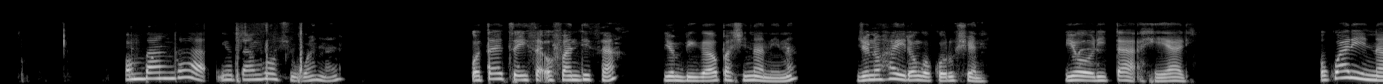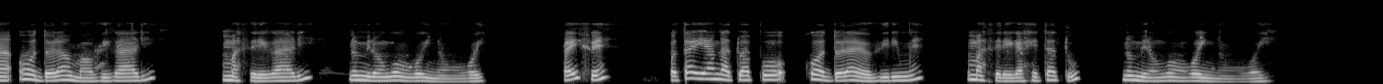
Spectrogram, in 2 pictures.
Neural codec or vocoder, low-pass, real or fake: none; 7.2 kHz; real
